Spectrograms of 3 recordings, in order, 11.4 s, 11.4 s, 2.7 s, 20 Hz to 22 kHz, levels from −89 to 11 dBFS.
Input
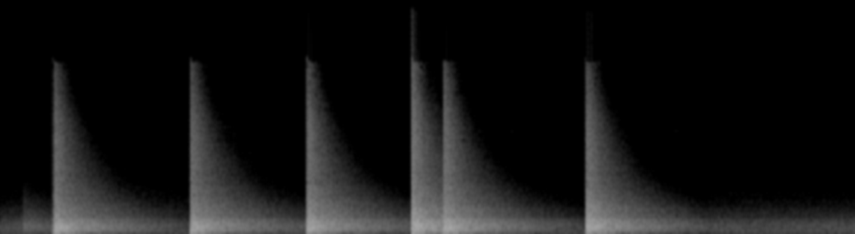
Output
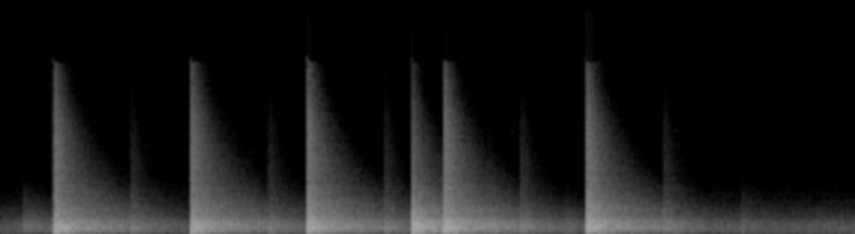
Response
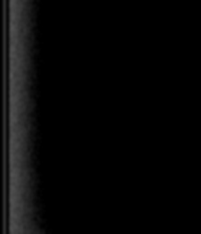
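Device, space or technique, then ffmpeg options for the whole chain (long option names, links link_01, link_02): compressed reverb return: -filter_complex "[0:a]asplit=2[link_01][link_02];[1:a]atrim=start_sample=2205[link_03];[link_02][link_03]afir=irnorm=-1:irlink=0,acompressor=threshold=-39dB:ratio=6,volume=-2dB[link_04];[link_01][link_04]amix=inputs=2:normalize=0,asettb=1/sr,asplit=3[link_05][link_06][link_07];[link_05]atrim=end=5.274[link_08];[link_06]atrim=start=5.27:end=5.9,asetpts=PTS-STARTPTS,afade=type=in:duration=0.004:curve=qsin,afade=type=out:start_time=0.626:duration=0.004:curve=qsin,aemphasis=mode=reproduction:type=75kf[link_09];[link_07]atrim=start=5.896[link_10];[link_08][link_09]acrossfade=duration=0.004:curve1=hsin:curve2=qsin[link_11];[link_11][link_10]acrossfade=duration=0.004:curve1=qsin:curve2=hsin,highpass=77,asplit=2[link_12][link_13];[link_13]adelay=1030,lowpass=frequency=2200:poles=1,volume=-18dB,asplit=2[link_14][link_15];[link_15]adelay=1030,lowpass=frequency=2200:poles=1,volume=0.35,asplit=2[link_16][link_17];[link_17]adelay=1030,lowpass=frequency=2200:poles=1,volume=0.35[link_18];[link_12][link_14][link_16][link_18]amix=inputs=4:normalize=0"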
